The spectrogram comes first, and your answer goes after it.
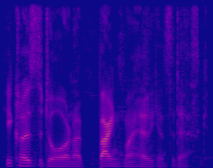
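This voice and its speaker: A man plays a wry British columnist narrating his own audio drama. His voice is on the low side, conversational and a bit grumbling. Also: steady tone, fairly quick, lightly acted. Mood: wry narration. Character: wry, grumbling young male advice columnist. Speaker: narrator and lead character.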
